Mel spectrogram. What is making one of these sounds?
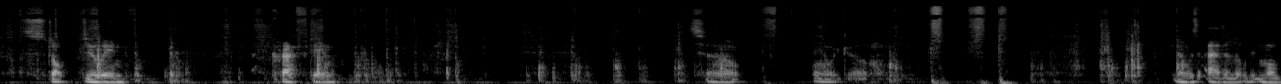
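Paper rustles and crinkles as a sheet is handled.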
